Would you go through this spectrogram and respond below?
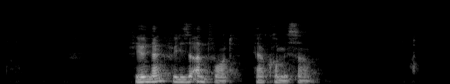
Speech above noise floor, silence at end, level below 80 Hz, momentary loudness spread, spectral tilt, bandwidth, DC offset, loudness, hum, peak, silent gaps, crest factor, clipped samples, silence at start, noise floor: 52 dB; 1.35 s; -56 dBFS; 11 LU; -7.5 dB/octave; 7.4 kHz; under 0.1%; -30 LUFS; none; -10 dBFS; none; 22 dB; under 0.1%; 1.35 s; -81 dBFS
